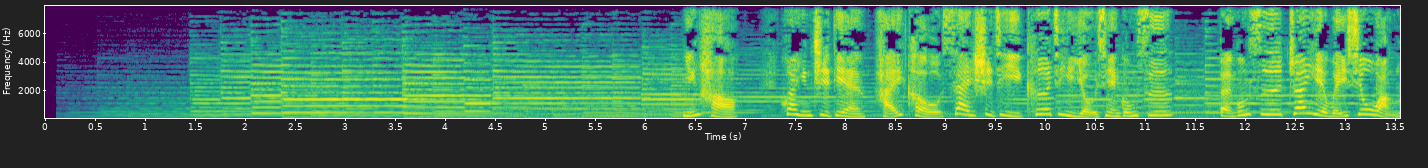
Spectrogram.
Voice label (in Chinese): 彩铃; 海口赛世纪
